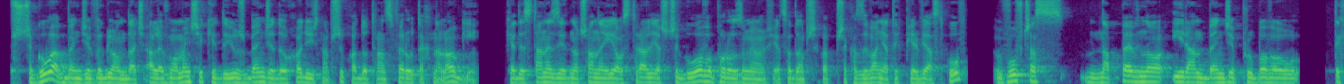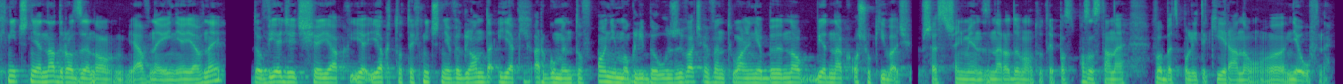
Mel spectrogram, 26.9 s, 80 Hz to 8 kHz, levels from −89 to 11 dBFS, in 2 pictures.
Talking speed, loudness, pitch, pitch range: 155 wpm, -17 LUFS, 120 Hz, 110-130 Hz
